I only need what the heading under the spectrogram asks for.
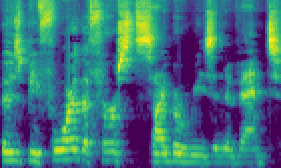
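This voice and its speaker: A middle-aged or older woman with a hoarse, froggy, croaking voice, talking conversationally as a podcast guest. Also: on the low side, normal speed. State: hoarse, needing lozenges. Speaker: podcast guest, former lawyer. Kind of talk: conversational interview.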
